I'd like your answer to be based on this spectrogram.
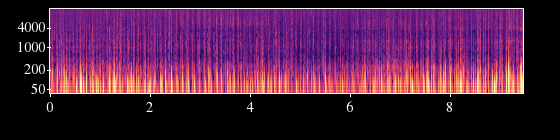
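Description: Fingers tap continuously on a leather card wallet, producing rapid, uneven soft thuds. The taps are dull and low, with almost no bright content, and each one dies away almost instantly.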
